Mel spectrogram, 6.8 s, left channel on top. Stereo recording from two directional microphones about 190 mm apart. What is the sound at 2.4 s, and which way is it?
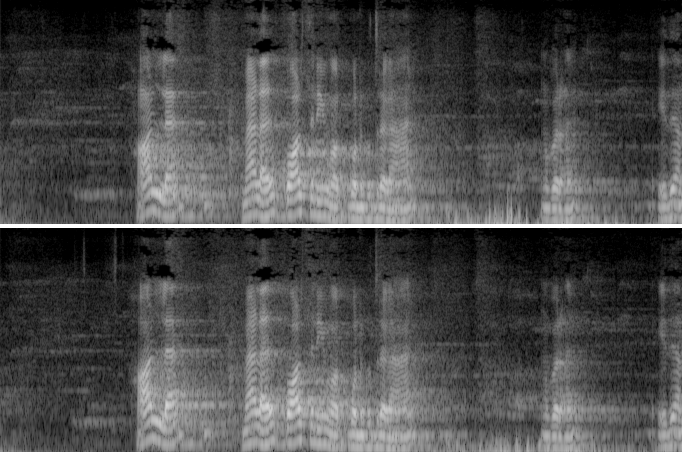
A man's voice, 5° right (ahead or behind).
